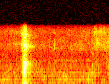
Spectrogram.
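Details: A single short, abrupt gulping catch of breath in a quiet room from a baby with the hiccups; hiccup.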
